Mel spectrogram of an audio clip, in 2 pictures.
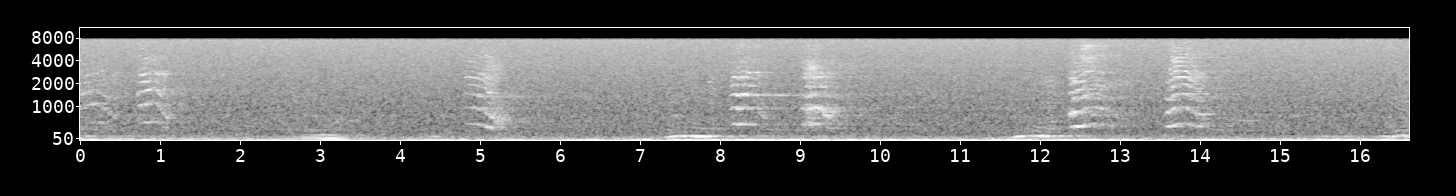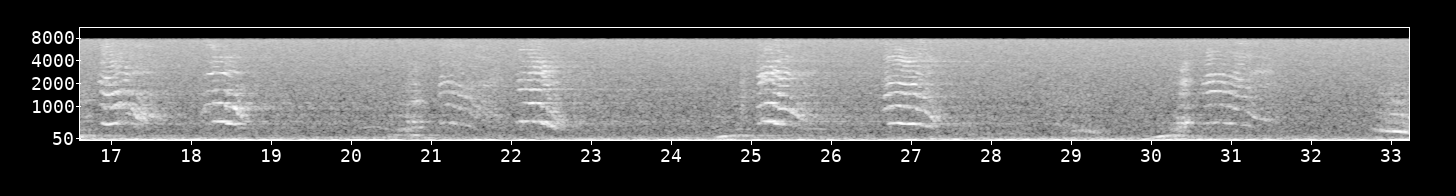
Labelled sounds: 0.0	1.0	humpback whale, 0.93 to 1.8 kHz
4.8	5.2	humpback whale, 0.80 to 2.5 kHz
8.1	8.5	humpback whale, 0.86 to 3.0 kHz
9.0	9.5	humpback whale, 0.80 to 1.1 kHz
12.3	12.8	humpback whale, 0.80 to 6.5 kHz
13.6	14.0	humpback whale, 0.80 to 4.5 kHz
16.8	17.6	humpback whale, 0.80 to 3.0 kHz
18.1	18.8	humpback whale, 0.80 to 4.6 kHz
21.1	22.6	humpback whale, 0.80 to 5.7 kHz
23.1	23.4	humpback whale, 3.2 to 3.5 kHz
25.1	27.3	humpback whale, 0.80 to 4.7 kHz
30.3	31.6	humpback whale, 1.3 to 3.0 kHz

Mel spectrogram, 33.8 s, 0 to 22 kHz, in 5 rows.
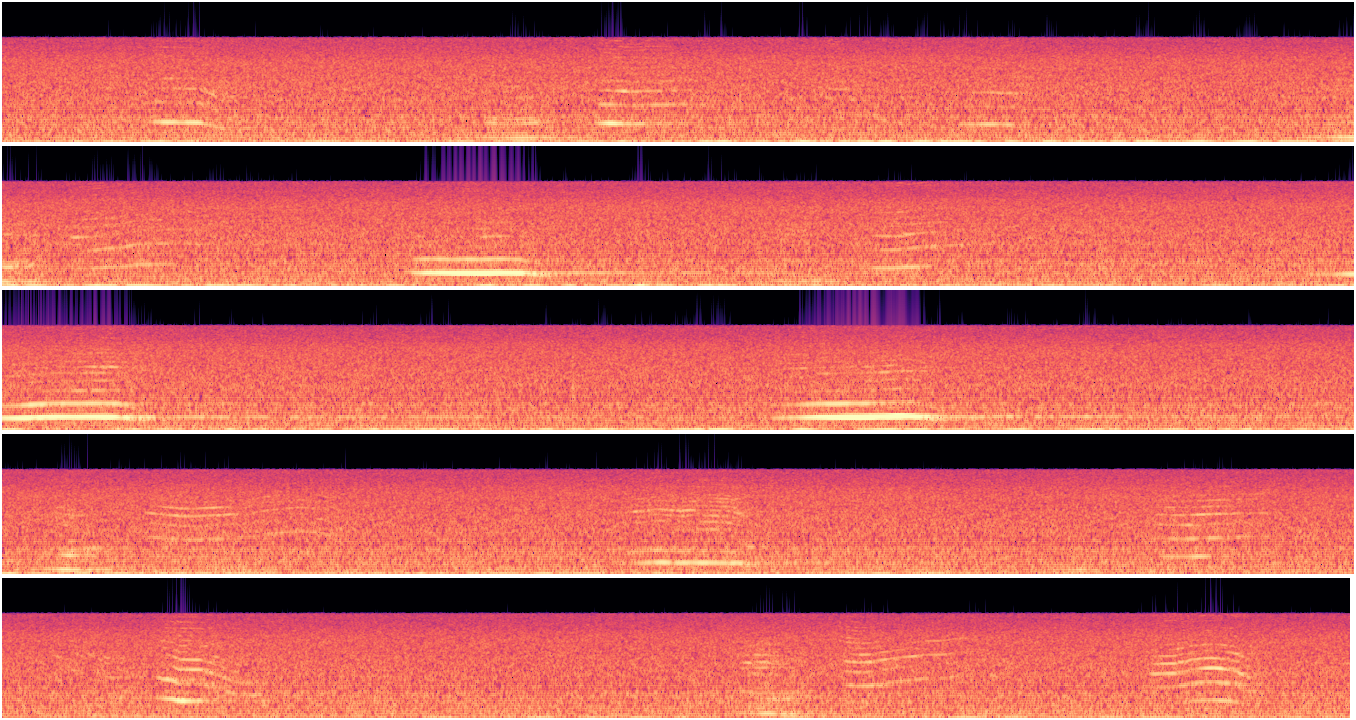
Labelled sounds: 0.9	1.1	humpback whale, 1.3 to 1.8 kHz
3.0	3.5	humpback whale, 0.99 to 6.0 kHz
4.9	5.1	humpback whale, 1.4 to 1.6 kHz
7.2	7.6	humpback whale, 0.99 to 1.3 kHz
8.8	9.4	humpback whale, 0.80 to 0.83 kHz
11.1	11.5	humpback whale, 0.99 to 1.8 kHz
13.6	14.2	humpback whale, 0.80 to 2.4 kHz
17.5	18.2	humpback whale, 0.80 to 2.1 kHz
21.0	21.9	humpback whale, 0.86 to 2.7 kHz
23.3	23.8	humpback whale, 2.1 to 2.5 kHz
26.0	26.5	humpback whale, 0.96 to 2.2 kHz
27.8	28.3	humpback whale, 0.83 to 2.3 kHz
31.2	31.9	humpback whale, 0.86 to 3.8 kHz
32.8	33.4	humpback whale, 0.80 to 3.2 kHz

